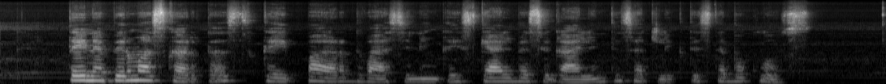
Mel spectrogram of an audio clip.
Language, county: Lithuanian, Vilnius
